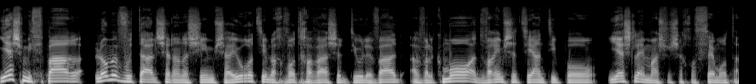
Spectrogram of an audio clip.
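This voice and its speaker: An animated man at a moderate pace, in a dry, close sound with no echo and a very clean recording with a silent background. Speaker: travel podcast host. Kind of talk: solo podcast monologue.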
